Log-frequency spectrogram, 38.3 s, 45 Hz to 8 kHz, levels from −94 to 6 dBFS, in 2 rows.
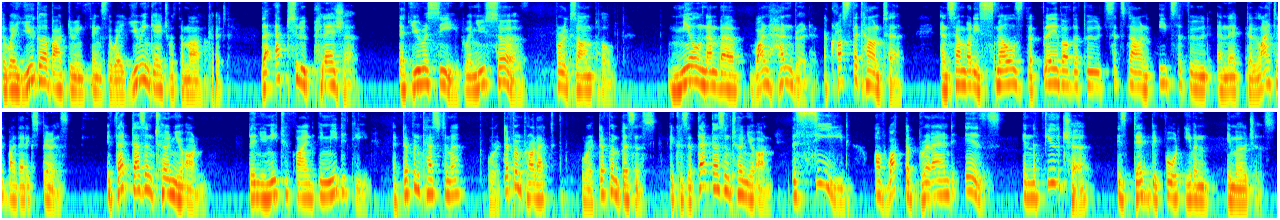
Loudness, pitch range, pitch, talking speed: -20 LUFS, 105-145 Hz, 115 Hz, 150 wpm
